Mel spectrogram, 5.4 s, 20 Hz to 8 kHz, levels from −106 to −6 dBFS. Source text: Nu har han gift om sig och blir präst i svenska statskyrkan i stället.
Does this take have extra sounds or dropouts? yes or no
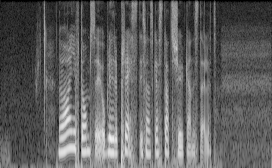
no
